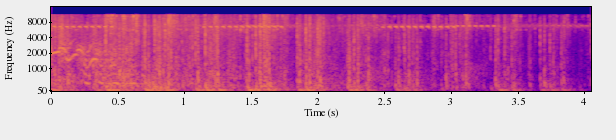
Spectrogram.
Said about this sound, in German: Wie pfeilschnell sein Pferd davonsprengt. Was das wohl bedeutet?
